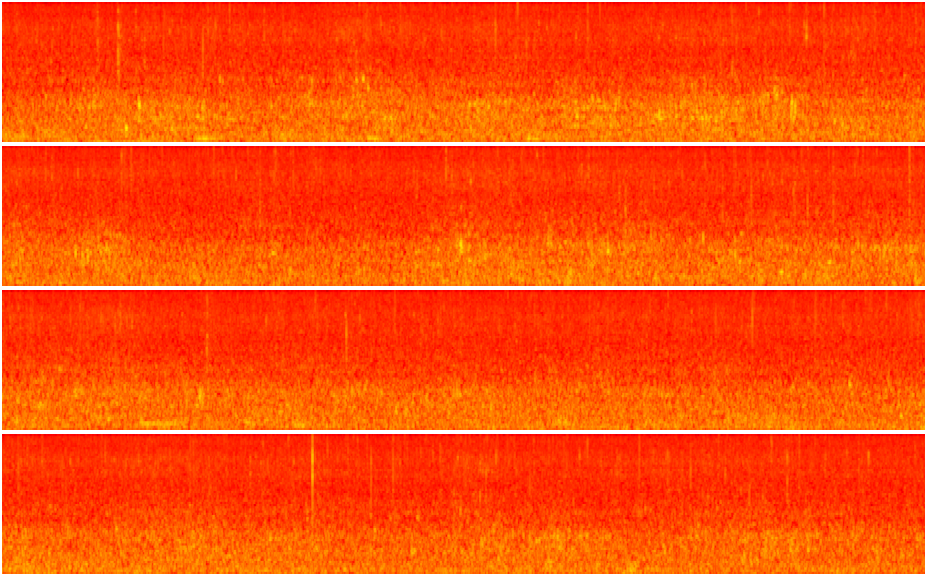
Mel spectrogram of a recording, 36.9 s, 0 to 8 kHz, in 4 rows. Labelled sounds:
7.6	7.8	water noise, 0.97 to 1.2 kHz

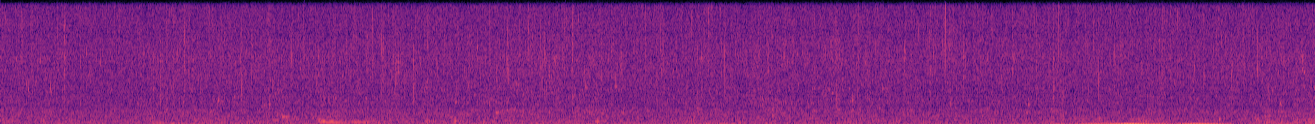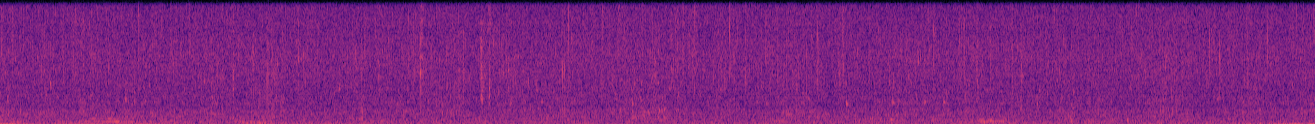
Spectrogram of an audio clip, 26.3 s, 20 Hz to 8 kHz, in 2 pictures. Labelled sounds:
4.9	5.2	water noise, 0.78 to 1.1 kHz

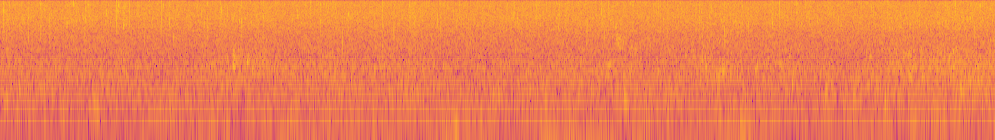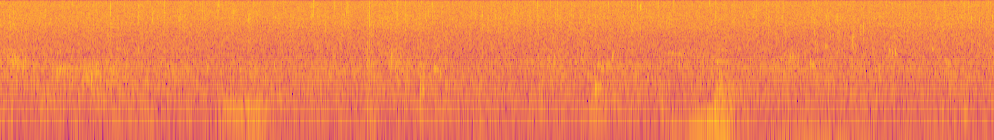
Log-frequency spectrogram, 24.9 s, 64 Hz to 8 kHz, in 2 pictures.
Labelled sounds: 20.7	21.0	humpback whale, 1.2 to 1.3 kHz

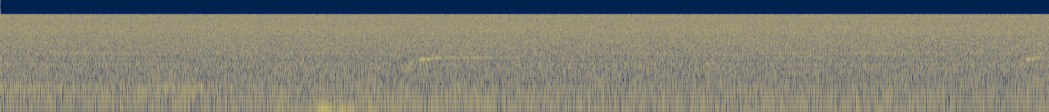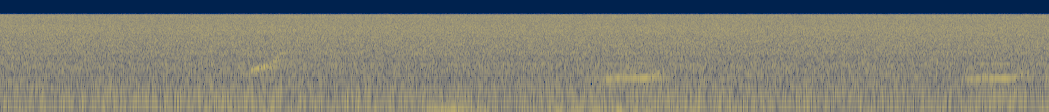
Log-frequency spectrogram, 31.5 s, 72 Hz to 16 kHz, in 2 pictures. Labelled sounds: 6.3	6.7	humpback whale, 0.80 to 1.1 kHz
15.4	15.6	humpback whale, 0.86 to 1.1 kHz

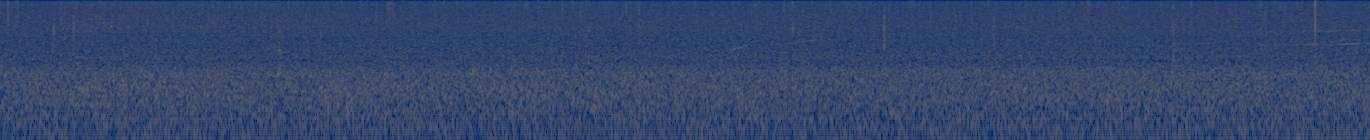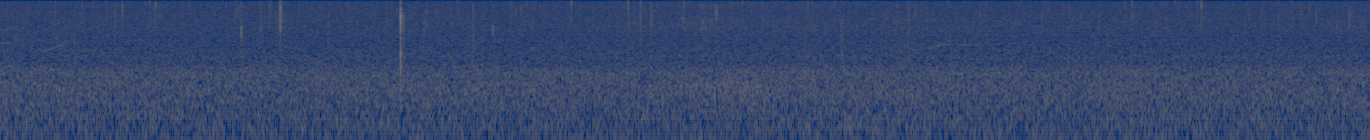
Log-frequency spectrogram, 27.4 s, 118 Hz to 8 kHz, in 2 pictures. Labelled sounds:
7.9	8.2	killer whale, northern resident, A clan, AA subclan, A04 pod, 2.1 to 2.4 kHz
14.1	14.4	killer whale, northern resident, A clan, AA subclan, A04 pod, 1.7 to 2.1 kHz

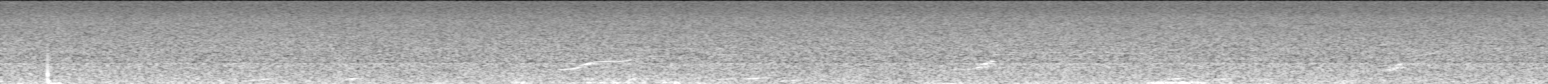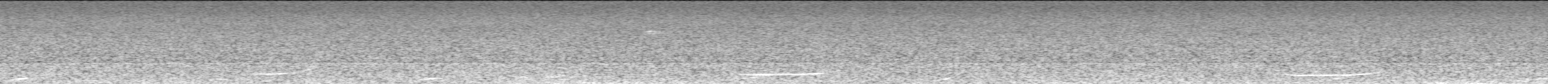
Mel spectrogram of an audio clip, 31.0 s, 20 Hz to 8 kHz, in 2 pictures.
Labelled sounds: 5.9	6.3	humpback whale, 0.80 to 0.93 kHz

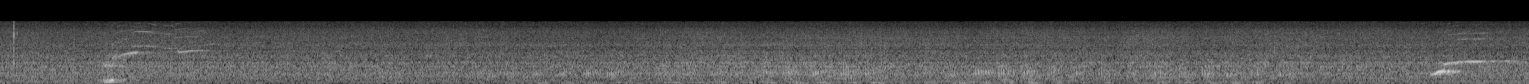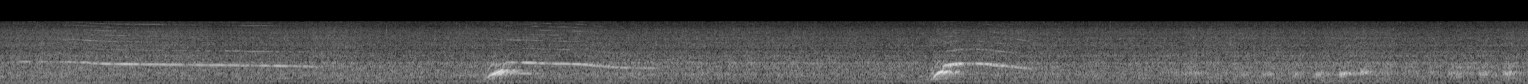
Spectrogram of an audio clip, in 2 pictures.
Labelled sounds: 1.1	2.1	humpback whale, 1.2 to 4.8 kHz
14.4	15.2	humpback whale, 0.88 to 3.3 kHz
15.9	18.5	humpback whale, 0.78 to 8.0 kHz
20.2	21.6	humpback whale, 0.78 to 7.0 kHz
24.7	25.6	humpback whale, 0.78 to 2.0 kHz

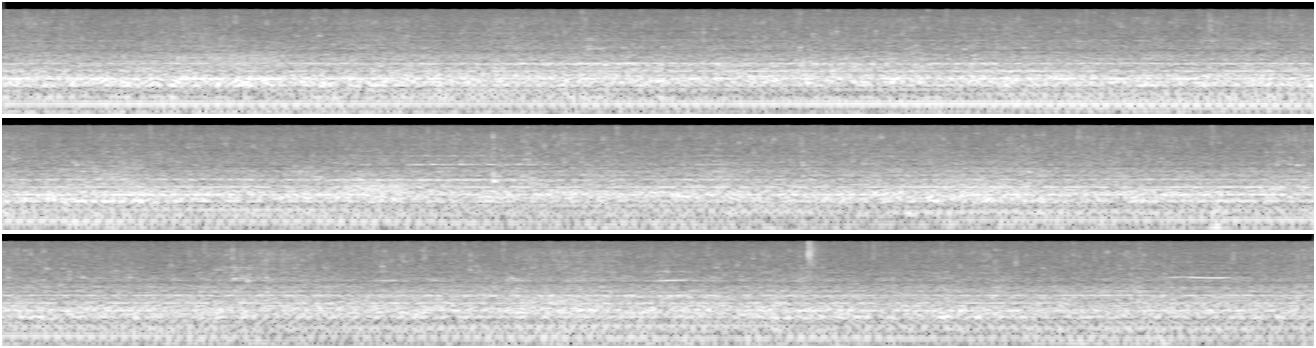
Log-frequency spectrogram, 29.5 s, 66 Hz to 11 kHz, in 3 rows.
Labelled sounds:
12.9	13.2	vessel noise, 1.2 to 1.4 kHz
24.6	24.8	vessel noise, 1.2 to 1.4 kHz
28.4	28.9	vessel noise, 1.4 to 1.6 kHz

